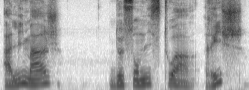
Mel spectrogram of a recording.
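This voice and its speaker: A man's voice: mid-range voice, expressive, extremely slow. A man dictating as a teacher does, phrase by phrase, carefully articulated, with punctuation spoken aloud and each sentence repeated.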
